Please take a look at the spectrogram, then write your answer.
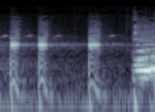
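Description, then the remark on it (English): Three short, nasal duck quacks come in quick succession with a brief pause before the third, followed by a louder, sustained sound at the end. Clear, with no talking. “The duck.”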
